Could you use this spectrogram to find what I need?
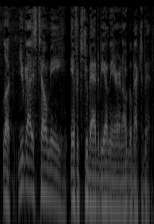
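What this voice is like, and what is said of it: Unusually deep, low sick voice. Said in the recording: “deep voice because he was sick... low voices like that... that's a hot voice”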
